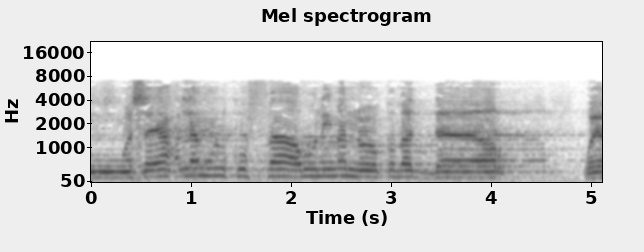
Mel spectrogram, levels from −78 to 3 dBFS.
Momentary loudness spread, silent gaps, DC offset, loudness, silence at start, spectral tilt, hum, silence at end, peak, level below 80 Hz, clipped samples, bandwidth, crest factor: 14 LU; none; 0.3%; -22 LUFS; 0 s; -2 dB/octave; none; 0 s; -10 dBFS; -54 dBFS; under 0.1%; 7.4 kHz; 14 dB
